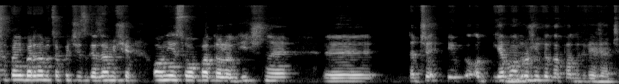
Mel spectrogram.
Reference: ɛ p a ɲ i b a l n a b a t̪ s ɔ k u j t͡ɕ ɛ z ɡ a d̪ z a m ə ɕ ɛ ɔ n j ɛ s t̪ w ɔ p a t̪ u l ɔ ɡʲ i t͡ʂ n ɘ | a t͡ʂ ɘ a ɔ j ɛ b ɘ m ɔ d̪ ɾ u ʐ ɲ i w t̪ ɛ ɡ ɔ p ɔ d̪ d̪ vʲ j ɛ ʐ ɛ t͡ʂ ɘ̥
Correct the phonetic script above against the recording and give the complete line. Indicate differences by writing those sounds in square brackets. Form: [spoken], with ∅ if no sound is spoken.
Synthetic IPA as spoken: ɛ p a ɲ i b a [ɾ] n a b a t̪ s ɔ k u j t͡ɕ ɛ z ɡ a d̪ z a m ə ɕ ɛ ɔ n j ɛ s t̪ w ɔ p a t̪ [ɔ] l ɔ ɡʲ i t͡ʂ n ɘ | a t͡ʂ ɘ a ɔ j [a] b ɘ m ɔ d̪ ɾ u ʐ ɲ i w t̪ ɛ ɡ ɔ p ɔ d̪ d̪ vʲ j ɛ ʐ ɛ t͡ʂ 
